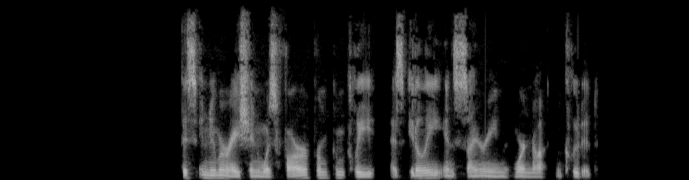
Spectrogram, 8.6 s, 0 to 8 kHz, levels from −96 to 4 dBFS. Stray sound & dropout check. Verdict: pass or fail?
pass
